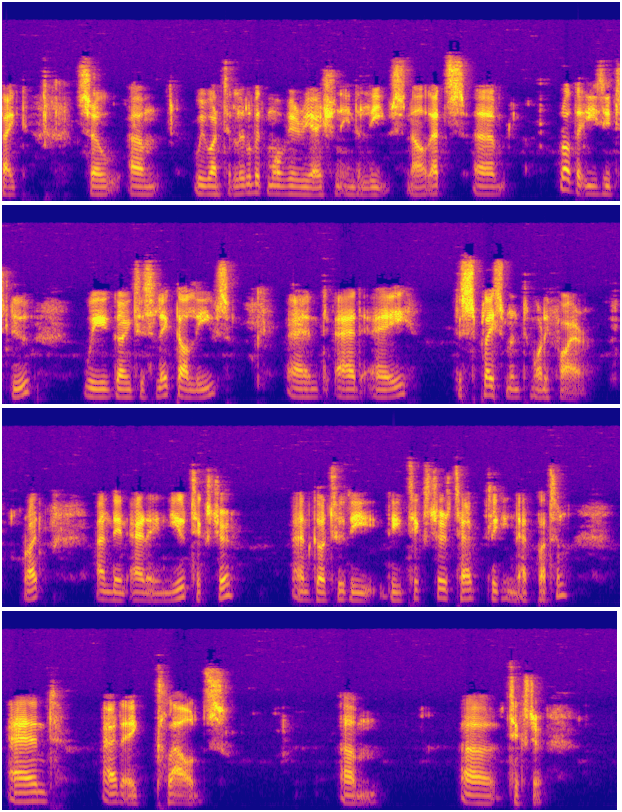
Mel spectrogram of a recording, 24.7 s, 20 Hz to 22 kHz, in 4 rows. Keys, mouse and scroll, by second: 1.1 scroll up 1, 1.2 shift+space, 2.0 shift+middle click, 3.3 click, 5.1-5.4 scroll up 1, 5.4 middle click, 5.9 shift+middle click, 6.5 scroll down 1, 6.8 shift+middle click, 7.1 middle click, 8.4 right click, 8.6 g, 9.0 right click, 10.3 click, 12.8 click, 13.4 shift+middle click, 14.8 click, 17.3 click, 19.8 click, 21.9 shift+middle click.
